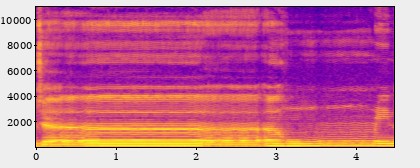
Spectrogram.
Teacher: الف مدہ کے بعد حمزہ اسی کلمے میں ہے تو یہاں پر مد متصل ہوگی، 3 سے 5 الف تک کھینچ کر پڑھیں گے۔ میم ساکن کے بعد دوسری میم ہے تو یہاں پر ادغام شفوی ہوگا یعنی غنہ کر کے پڑھیں گے۔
